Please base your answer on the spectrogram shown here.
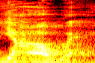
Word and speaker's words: Yahweh: to say it so this is this name Yahweh yeah we that's how we believe is supposed to be pronounced and you see that name obviously translated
